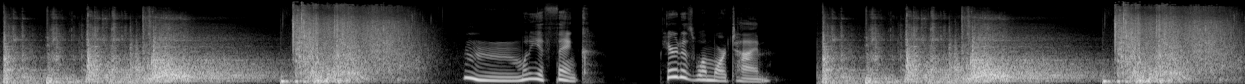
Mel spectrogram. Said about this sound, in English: So, what's that sound? Diving! The sound you heard was a diver bouncing on a diving board before splashing into a pool.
